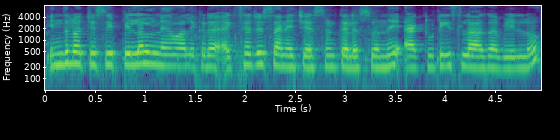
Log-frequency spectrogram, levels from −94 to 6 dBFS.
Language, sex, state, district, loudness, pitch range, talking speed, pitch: Telugu, female, Andhra Pradesh, Annamaya, -16 LUFS, 195-230 Hz, 120 wpm, 205 Hz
